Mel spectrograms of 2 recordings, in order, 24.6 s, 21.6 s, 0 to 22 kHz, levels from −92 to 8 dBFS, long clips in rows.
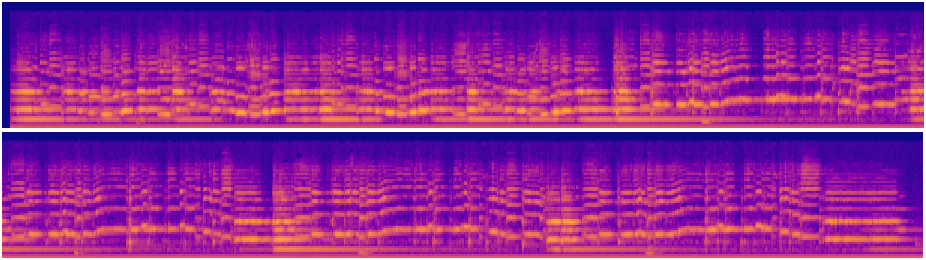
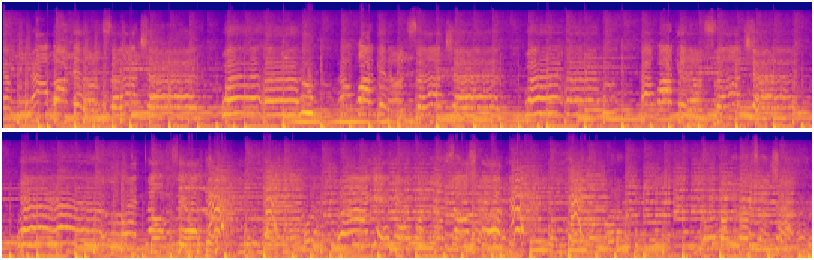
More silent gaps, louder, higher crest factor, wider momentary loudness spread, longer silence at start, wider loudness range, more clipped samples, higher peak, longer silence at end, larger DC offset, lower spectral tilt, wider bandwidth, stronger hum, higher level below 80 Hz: neither; second, -21 LUFS vs -12 LUFS; first, 18 dB vs 12 dB; first, 9 LU vs 5 LU; about the same, 0.1 s vs 0 s; first, 5 LU vs 2 LU; second, under 0.1% vs 0.4%; second, -4 dBFS vs 0 dBFS; about the same, 0 s vs 0 s; neither; second, -3.5 dB/octave vs -5 dB/octave; about the same, 16 kHz vs 17.5 kHz; neither; second, -40 dBFS vs -20 dBFS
